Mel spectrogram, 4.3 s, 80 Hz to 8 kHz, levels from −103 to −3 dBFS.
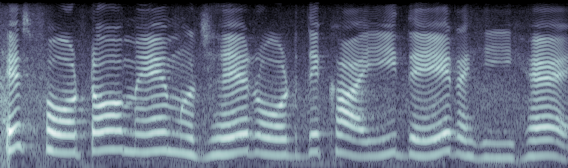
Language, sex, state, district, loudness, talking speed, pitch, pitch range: Hindi, female, Madhya Pradesh, Katni, -20 LUFS, 125 wpm, 270 Hz, 240-290 Hz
